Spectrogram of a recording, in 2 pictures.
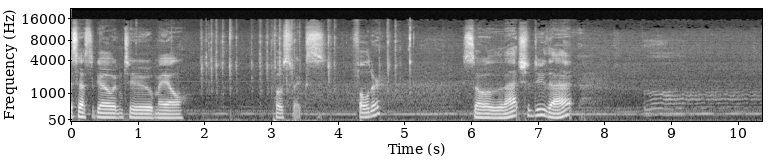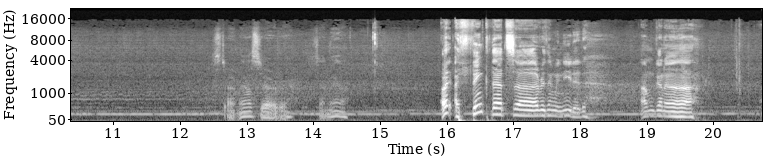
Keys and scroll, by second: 1.7-3.9 typing, 4.8 super+s, 20.4 super+Tab.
